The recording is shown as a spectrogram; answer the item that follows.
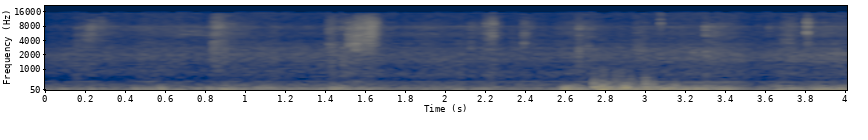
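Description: Outdoor ambience with a gusty low rumble, typical of wind buffeting the microphone, swelling about three seconds in, and a few faint light clicks.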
